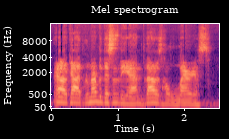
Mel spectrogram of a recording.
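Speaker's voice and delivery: ordinary delivery, nothing marked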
